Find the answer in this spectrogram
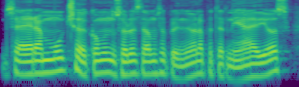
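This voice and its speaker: A calm podcast co-host at a middle pitch, mostly answering with brief agreement before reflecting on a point at an unhurried pace. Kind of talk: casual reflective chat.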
